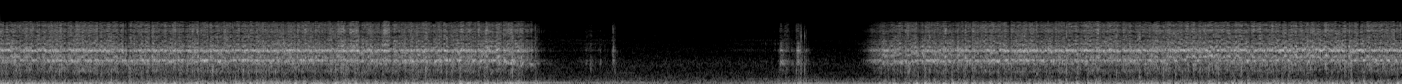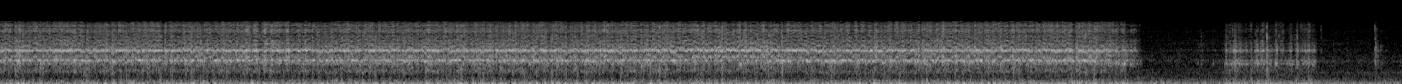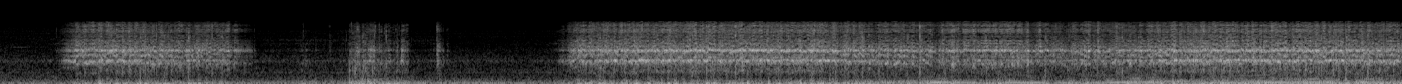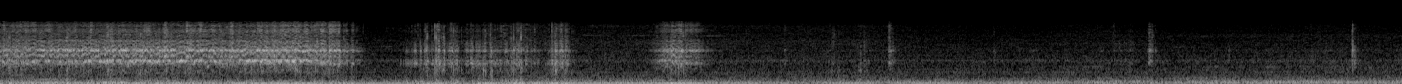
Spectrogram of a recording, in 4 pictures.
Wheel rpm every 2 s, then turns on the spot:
170, 160, 110, 0, 70, 160, 160, 160, 160, 160, 160, 150, 120, 20, 70, 40, 20, 150, 140, 110, 150, 120, 110, 30, 10, 0, 0, 0.
26-28 30-32 46-48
